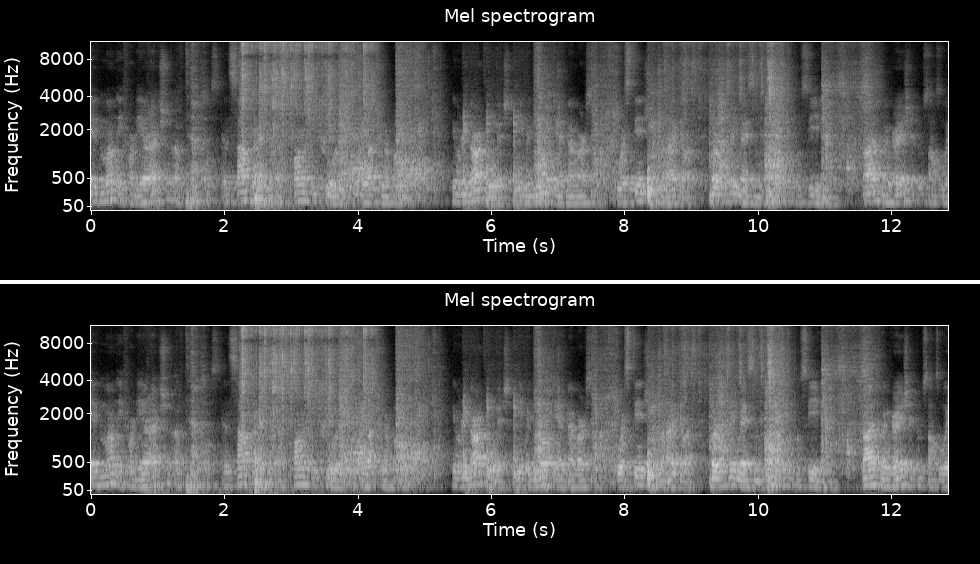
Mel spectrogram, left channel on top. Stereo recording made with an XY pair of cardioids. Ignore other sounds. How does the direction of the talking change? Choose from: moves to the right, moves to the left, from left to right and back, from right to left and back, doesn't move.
moves to the right.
